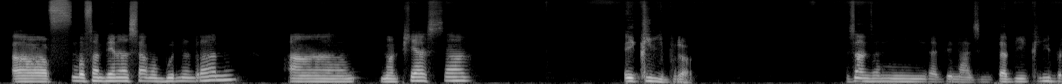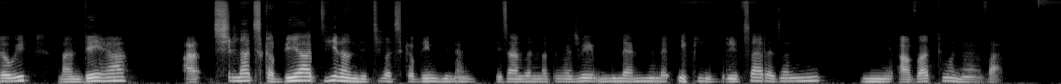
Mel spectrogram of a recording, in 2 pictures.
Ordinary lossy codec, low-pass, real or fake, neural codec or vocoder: none; none; fake; codec, 44.1 kHz, 2.6 kbps, DAC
